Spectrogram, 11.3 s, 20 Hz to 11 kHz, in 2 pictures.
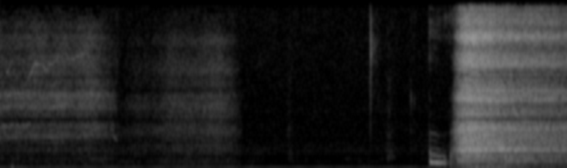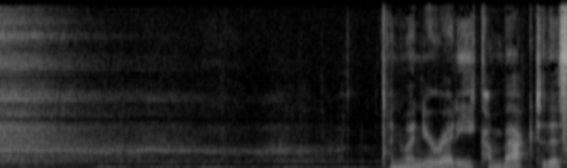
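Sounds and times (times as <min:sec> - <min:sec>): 
deep breath during a guided relaxation exercise: 0:00.0 - 0:02.5, 0:04.3 - 0:09.4
speech: 0:09.7 - 0:11.3.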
